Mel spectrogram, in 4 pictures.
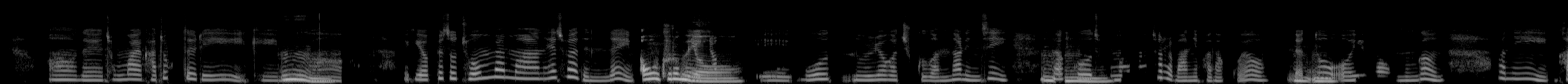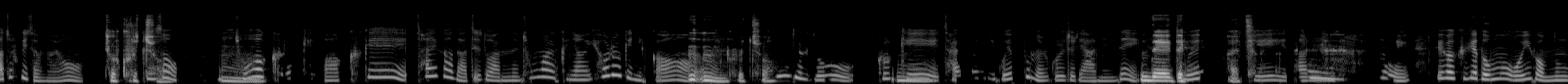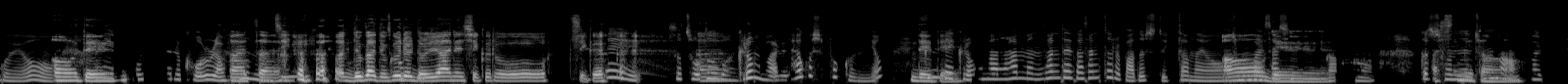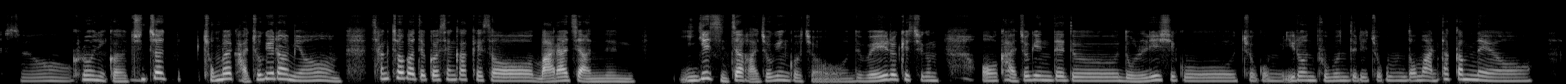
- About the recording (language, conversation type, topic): Korean, advice, 외모나 몸 때문에 자신감이 떨어진다고 느끼시나요?
- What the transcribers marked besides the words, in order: laughing while speaking: "네네. 맞아요"; laughing while speaking: "나를"; laugh; laugh; laughing while speaking: "안 보는지. 저 저도"; laughing while speaking: "'누가 누구를 놀려.' 하는 식으로 지금"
